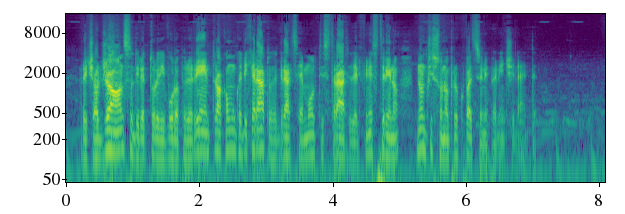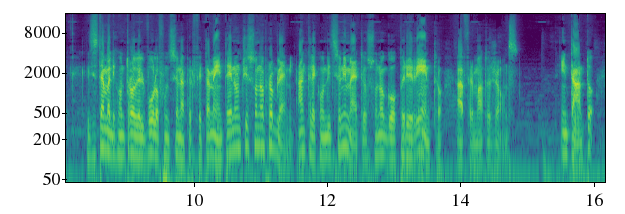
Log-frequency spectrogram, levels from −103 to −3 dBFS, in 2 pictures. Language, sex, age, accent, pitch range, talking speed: Italian, male, 30-49, native, 105-140 Hz, 185 wpm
